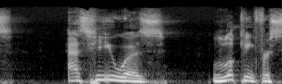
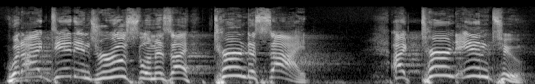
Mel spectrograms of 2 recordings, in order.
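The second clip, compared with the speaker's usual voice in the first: higher, ringing shouted preaching; full-force preaching; 13 semitones higher than usual. Acted. Preacher exhorting congregation to turn aside, full-force preaching. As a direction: drive the point home to the crowd.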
